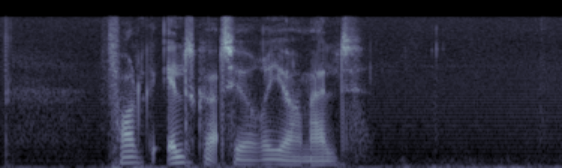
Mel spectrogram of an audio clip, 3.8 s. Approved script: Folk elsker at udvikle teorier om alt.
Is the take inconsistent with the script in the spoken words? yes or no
yes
